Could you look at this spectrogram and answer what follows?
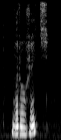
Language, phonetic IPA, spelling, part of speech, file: Polish, [ˈvruʒɨt͡ɕ], wróżyć, verb, LL-Q809 (pol)-wróżyć.wav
